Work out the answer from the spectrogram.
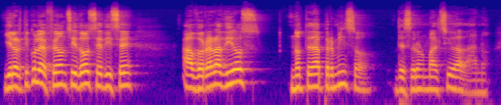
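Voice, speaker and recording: A man's voice: fairly high pitch, moderate pace, darkish tone. Earnest man co-hosting a faith podcast. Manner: earnest, explaining with frequent restarts. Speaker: podcast co-host. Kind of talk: casual religious discussion.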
